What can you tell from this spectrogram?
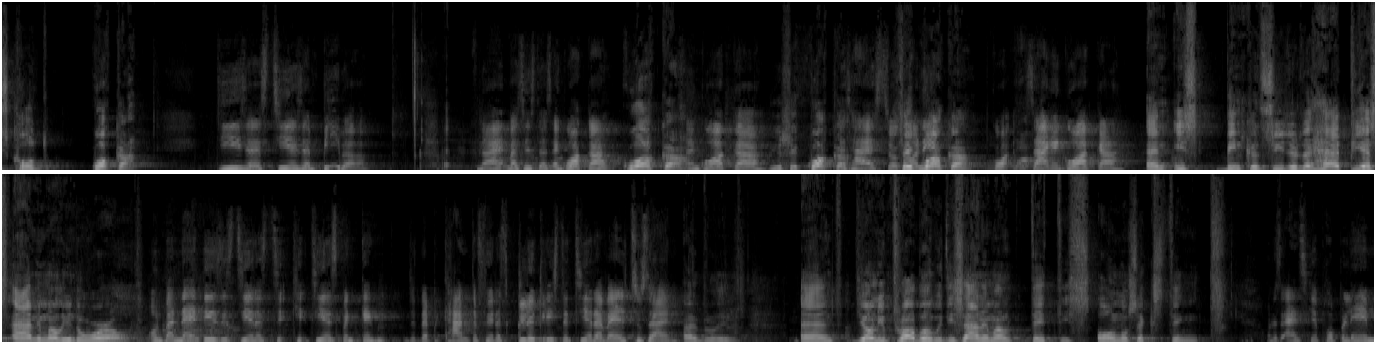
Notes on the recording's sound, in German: Gottesdienst live aus der LIFE Church Wien.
